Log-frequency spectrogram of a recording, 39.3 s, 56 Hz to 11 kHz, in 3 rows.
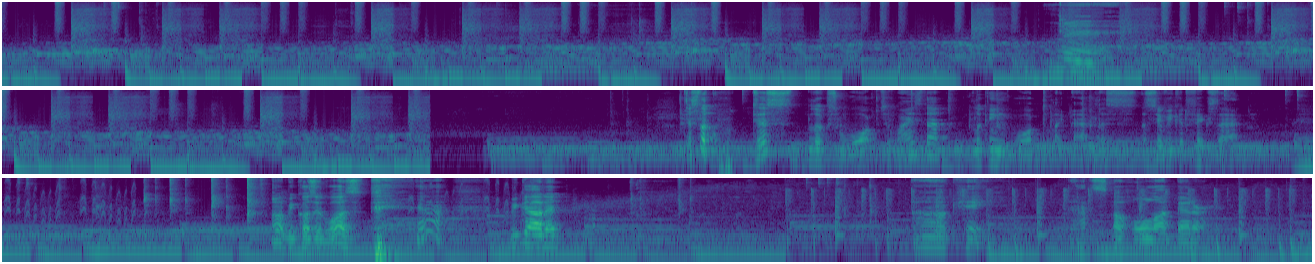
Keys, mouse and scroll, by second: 1.6-3.4 shift+middle drag, 4.0-4.5 scroll up 2, 4.7 shift+middle click, 6.3 g, 12.7 middle click, 12.7 scroll down 1, 13.2-19.2 shift+middle drag, 19.9 Tab, 20.5 click, 20.8 Tab, 21.5 middle click, 22.0 shift+middle click, 23.8 ctrl+Tab, 26.0 click, 26.4 shift+click, 27.6 s, 30.2 shift+middle click, 31.1 shift+middle click, 32.5 g, 34.5 ctrl+click, 34.8 Tab, 35.6-36.1 scroll down 2, 35.9 scroll up 1, 36.1 scroll down 1, 36.3 middle click, 36.9 shift+middle click, 38.6 middle click, 39.2-39.3 shift+middle drag.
